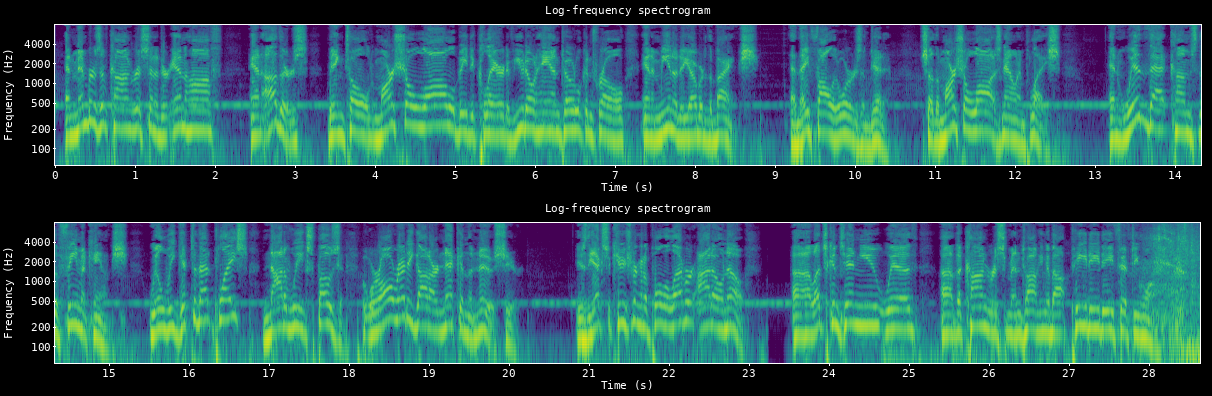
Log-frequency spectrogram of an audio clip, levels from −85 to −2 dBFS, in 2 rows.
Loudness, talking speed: -19 LUFS, 195 wpm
